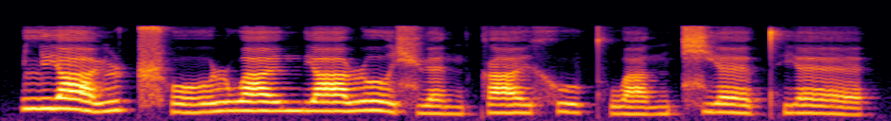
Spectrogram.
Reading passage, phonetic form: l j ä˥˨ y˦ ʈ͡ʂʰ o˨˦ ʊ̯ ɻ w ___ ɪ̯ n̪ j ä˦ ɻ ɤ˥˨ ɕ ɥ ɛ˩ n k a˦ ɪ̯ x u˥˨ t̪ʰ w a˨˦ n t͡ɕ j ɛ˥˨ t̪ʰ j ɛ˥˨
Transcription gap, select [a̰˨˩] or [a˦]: a˦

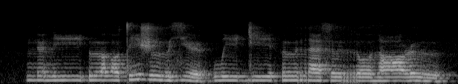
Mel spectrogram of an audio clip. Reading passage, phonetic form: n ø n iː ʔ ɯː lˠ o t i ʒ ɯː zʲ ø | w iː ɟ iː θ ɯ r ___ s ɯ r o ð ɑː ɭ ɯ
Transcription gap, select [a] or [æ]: æ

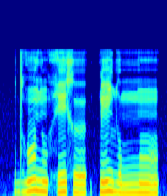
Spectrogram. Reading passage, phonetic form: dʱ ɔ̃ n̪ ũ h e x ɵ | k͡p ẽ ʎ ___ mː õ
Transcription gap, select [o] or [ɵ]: o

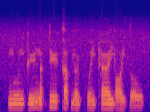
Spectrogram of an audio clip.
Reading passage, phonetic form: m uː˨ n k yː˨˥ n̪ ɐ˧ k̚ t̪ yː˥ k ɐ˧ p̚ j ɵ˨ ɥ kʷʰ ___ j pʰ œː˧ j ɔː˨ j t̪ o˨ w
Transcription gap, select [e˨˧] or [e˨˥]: e˨˧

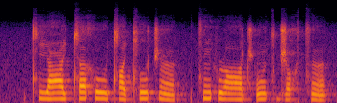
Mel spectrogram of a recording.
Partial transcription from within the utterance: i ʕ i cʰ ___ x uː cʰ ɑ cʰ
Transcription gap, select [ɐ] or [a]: ɐ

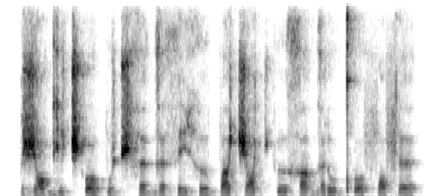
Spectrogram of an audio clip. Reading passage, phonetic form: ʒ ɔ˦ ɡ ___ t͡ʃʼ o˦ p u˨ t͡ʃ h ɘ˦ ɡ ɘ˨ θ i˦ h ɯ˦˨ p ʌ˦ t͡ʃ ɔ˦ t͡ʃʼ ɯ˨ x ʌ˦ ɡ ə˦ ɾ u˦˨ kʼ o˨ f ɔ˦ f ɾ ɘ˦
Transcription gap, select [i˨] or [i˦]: i˦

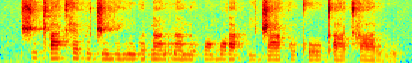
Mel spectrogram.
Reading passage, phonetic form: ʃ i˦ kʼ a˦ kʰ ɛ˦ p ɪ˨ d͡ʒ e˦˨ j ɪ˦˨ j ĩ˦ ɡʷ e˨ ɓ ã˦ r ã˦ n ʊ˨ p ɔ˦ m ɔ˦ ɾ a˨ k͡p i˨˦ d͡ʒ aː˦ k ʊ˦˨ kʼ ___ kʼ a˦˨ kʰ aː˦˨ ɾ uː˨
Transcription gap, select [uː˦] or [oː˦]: oː˦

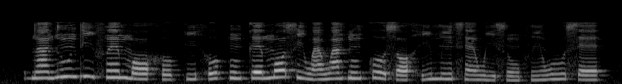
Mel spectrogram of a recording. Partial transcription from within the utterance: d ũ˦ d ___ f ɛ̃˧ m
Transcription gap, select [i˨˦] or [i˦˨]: i˦˨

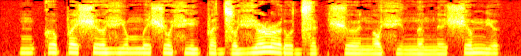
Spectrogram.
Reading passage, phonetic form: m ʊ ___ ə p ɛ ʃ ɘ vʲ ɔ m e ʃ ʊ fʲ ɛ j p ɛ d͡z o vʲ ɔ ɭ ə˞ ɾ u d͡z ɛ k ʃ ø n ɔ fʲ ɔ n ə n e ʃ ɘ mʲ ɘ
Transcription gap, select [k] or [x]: k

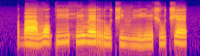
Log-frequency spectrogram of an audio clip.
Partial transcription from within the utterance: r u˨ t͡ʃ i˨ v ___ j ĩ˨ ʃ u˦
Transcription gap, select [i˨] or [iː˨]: iː˨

